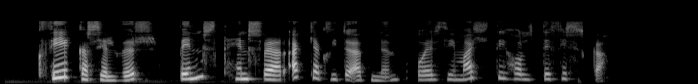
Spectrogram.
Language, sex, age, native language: Icelandic, female, 20-29, Icelandic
